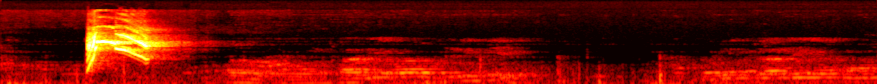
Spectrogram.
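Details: Ringneck parrot kept as a pet lets out one sharp, loud descending screech, then quieter low murmuring, talk-like sounds trail off in a small room.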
